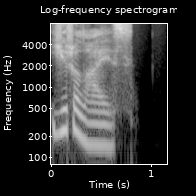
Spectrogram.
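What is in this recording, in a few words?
"utilize", American English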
